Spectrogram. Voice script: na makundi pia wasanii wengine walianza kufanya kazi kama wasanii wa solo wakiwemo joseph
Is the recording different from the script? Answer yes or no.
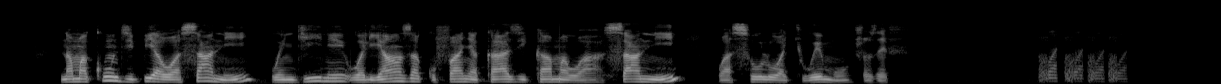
no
